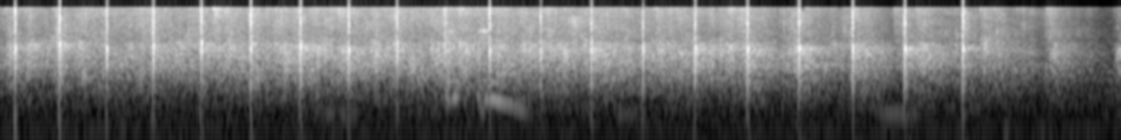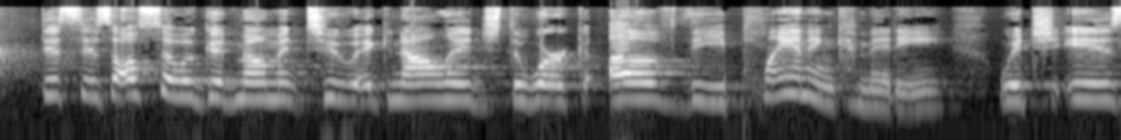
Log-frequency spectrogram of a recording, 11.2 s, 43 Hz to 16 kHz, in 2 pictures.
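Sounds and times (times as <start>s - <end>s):
crowd applauding: 0.0s - 5.8s
sharper closer hand claps: 0.0s - 5.8s
speech: 5.8s - 11.1s.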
